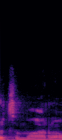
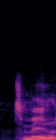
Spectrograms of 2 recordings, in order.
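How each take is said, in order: First: "tomato" with an open AH in the middle; alternative pronunciation of tomato. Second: "tomato" with a long AY in the middle; first pronunciation of tomato. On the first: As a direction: say "tomato" as tuh-MAH-toh. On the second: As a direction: say "tomato" as tuh-MAY-toh. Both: Shown as a demonstration. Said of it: "It's tomato, tomato, whatever".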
